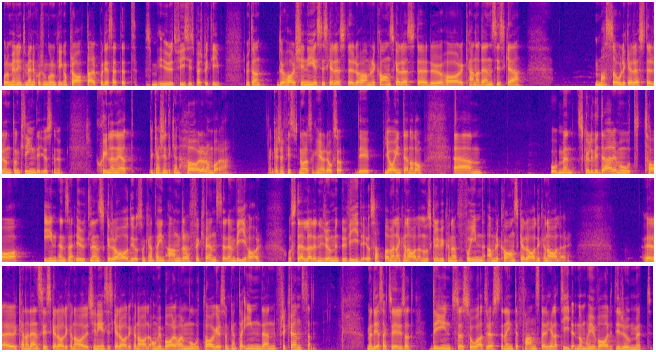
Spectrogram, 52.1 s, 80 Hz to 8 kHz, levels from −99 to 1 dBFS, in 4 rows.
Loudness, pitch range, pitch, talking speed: -20 LUFS, 95-125 Hz, 110 Hz, 165 wpm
